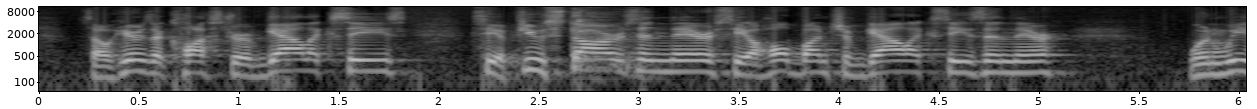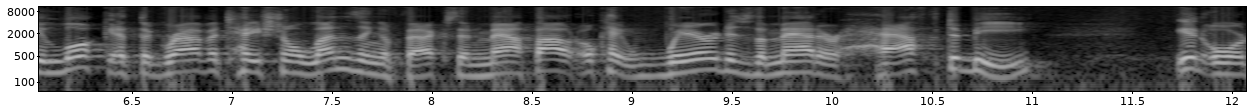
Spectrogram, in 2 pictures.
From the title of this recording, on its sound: Live Class Lecture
